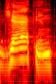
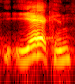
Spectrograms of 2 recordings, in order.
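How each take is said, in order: First: The name begins with an English J sound. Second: The name begins with an H-like sound. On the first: "Now we say Jackin"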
